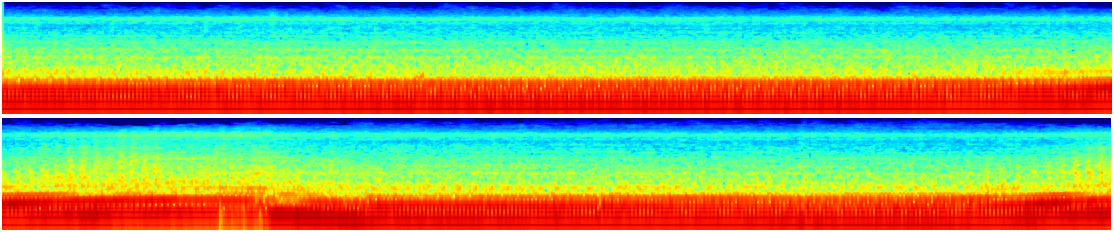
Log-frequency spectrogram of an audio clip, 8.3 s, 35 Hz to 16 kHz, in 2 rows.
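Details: Mitsubishi Evo 8 petrol engine idling and blipped twice, deep knock from a spun connecting rod bearing on cylinder #3; oil filter held many metal shavings: rod knock.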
